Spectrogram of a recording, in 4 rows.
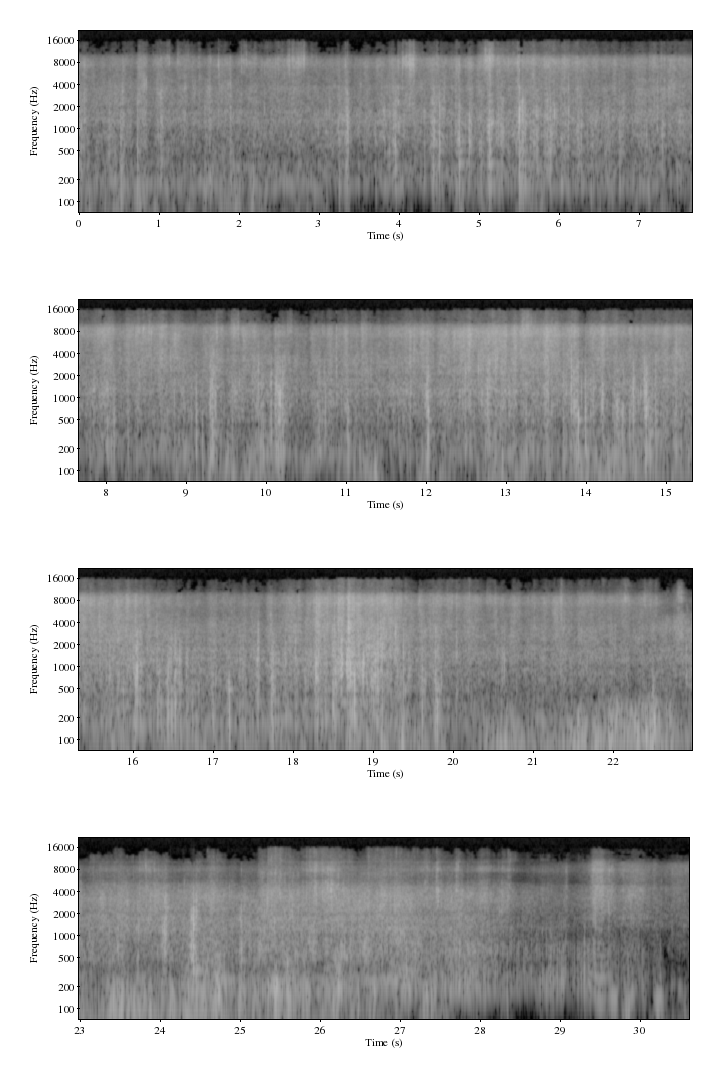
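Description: M2S All Terrain R750 electric fat-tire bike riding over a thin layer of cold snow: tires crunching and bumping along the trail. Wind buffets the microphone, heaviest in the second half.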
